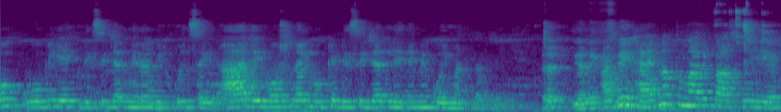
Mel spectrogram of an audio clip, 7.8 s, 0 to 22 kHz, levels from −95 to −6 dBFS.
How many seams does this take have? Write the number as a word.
one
